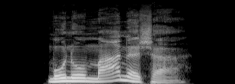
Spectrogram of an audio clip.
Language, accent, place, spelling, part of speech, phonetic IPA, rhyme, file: German, Germany, Berlin, monomanischer, adjective, [monoˈmaːnɪʃɐ], -aːnɪʃɐ, De-monomanischer.ogg
- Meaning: inflection of monomanisch: 1. strong/mixed nominative masculine singular 2. strong genitive/dative feminine singular 3. strong genitive plural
